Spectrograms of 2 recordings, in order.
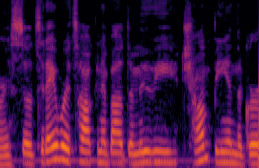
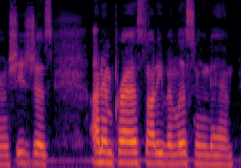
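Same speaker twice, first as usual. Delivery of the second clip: usual speaking voice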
